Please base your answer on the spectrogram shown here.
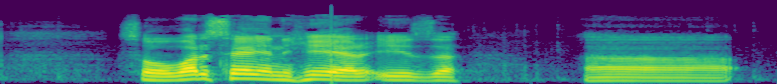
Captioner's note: tibetan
